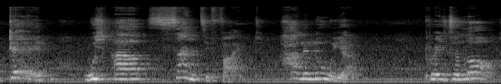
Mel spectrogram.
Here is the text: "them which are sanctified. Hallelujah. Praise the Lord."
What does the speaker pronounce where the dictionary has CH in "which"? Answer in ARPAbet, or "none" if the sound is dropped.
none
